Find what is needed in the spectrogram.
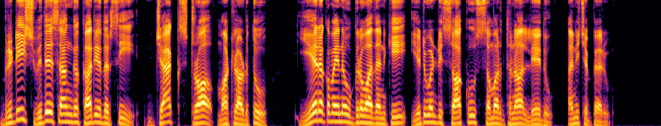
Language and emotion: Telugu, neutral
